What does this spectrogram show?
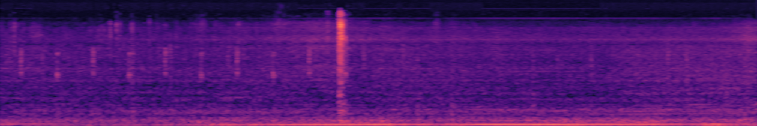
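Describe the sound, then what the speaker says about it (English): A Lexus missing its hood drives past on a Kansas City neighborhood street, heard as a steady low rumble of engine and road noise that swells in the middle, with one sharp click, and no voices. "There's a vehicle driving by us with no hood."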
